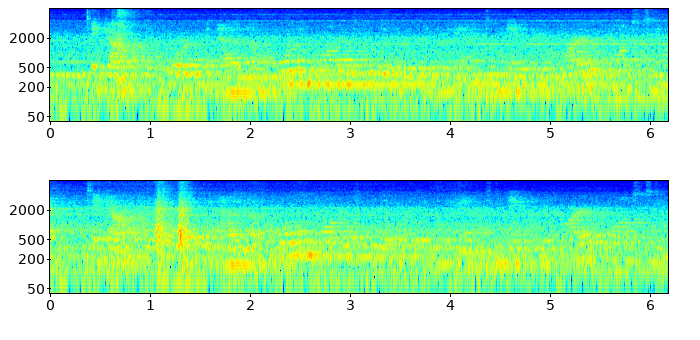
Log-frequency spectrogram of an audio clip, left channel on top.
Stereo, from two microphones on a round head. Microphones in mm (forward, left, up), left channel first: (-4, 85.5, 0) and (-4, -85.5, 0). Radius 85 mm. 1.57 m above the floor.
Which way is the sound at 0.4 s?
55° left (ahead or behind).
